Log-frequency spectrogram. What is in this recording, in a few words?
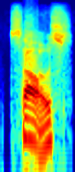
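"souse", American English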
